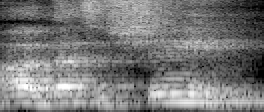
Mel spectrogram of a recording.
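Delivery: sad, sorrowful, let-down, downcast tone. Demonstrating to learners how to reply to bad news, with a sad tone. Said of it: "with a sad tone".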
